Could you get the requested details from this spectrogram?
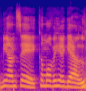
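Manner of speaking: put-on heaviest possible Jamaican accent, loud and calling. Retelling how people called out to someone in Jamaica, strong Jamaican accent. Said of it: "calling her like in the strongest Jamaican accents".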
